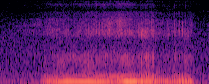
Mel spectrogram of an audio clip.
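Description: A Rottweiler snores with a deep, rumbling rasp that swells and holds for about two seconds.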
